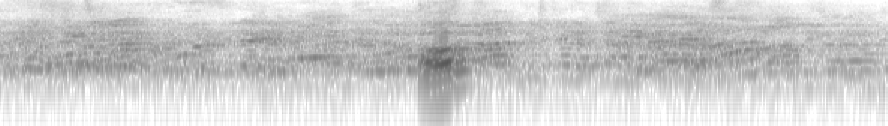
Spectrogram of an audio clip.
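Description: A class of students calling out answers at once: a hubbub of many overlapping voices. One man's louder voice says a short "haa" about two seconds in.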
